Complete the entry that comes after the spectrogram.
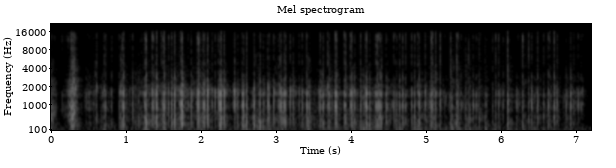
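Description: Long red nails tap and scratch fast on the cardboard cover of a clapperboard-style notepad with a metal spiral. The result is a dense, continuous run of crisp clicks and dry scraping, centered in the midrange around 1–1.5 kHz with a bright edge and almost no low end.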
